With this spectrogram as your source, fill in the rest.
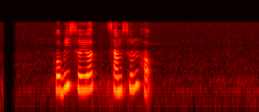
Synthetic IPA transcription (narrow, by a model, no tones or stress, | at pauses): kobisojot̪̚samsulhɔ̰k̚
